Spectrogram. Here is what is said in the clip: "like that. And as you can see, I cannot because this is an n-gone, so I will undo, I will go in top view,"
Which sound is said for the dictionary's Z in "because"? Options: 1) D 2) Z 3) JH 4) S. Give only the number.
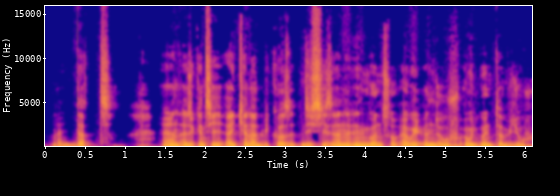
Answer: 2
